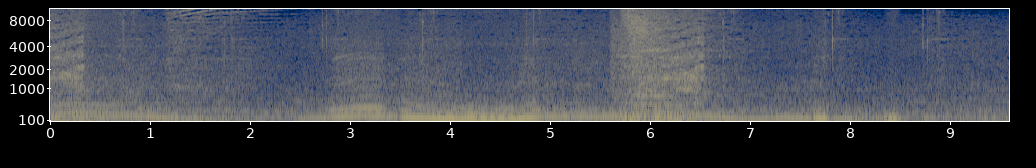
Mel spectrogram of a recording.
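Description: A car engine revs up and down, then dies away.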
